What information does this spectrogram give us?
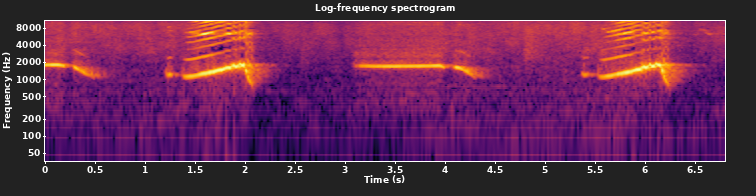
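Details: Black-naped oriole, a bird in full song kept for training other songbirds: long level whistled notes that slur downward alternate with loud, harsh, rising nasal sweeps ending in an abrupt drop, each heard twice.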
